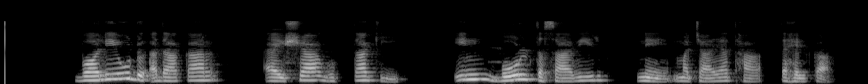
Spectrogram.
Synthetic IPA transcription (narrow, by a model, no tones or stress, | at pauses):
ʋɔːliuːɖɐd̪aːkaːɾ | ɛːɪʃaɡʊp̚t̪aki | ɪnboːlt̪ɐsaːʋiːɾ | nemɐt͡ʃaːjat̪ʰat̪ɛɦɛlka̰ː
